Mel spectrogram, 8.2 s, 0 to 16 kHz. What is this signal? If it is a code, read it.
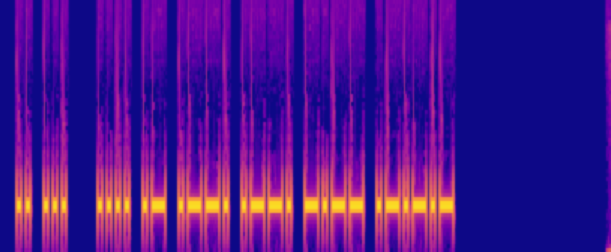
Morse code, heard as a keyed tone, about 19 wpm, 700 Hz. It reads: IS HAPPY.
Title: Sentences from Top 1000 Words - Review Part 3 - 20wpm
